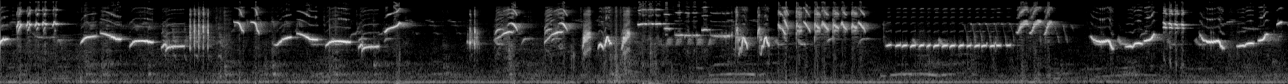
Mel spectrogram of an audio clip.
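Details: Long, energetic song of a Javan tesia, delivered in a rolling style packed with imitations: dense bursts of sharp slurred whistles, a brief lull, then buzzy chatter and a sustained level trill before more swooping notes.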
